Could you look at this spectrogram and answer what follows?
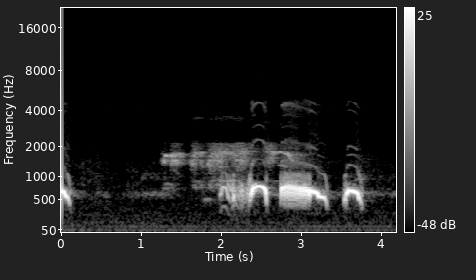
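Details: Thúc gù coo of a spotted dove. Faint murmuring notes build into a clear phrase: an arched coo, a long grating coo dropping at its end, then a short final coo. Background is otherwise silent.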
